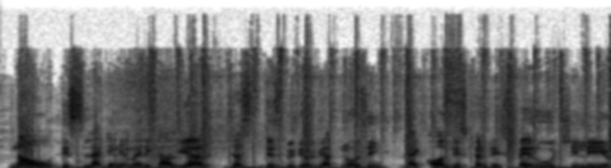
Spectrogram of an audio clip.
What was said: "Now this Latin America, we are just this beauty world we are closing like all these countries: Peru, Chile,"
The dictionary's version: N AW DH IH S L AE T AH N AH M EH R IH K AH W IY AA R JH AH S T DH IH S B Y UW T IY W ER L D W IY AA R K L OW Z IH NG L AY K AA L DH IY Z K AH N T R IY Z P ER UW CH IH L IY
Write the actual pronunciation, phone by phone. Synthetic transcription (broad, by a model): N AW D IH S L AE T AH N AH M EH R IH K AH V IY AA R JH AH S T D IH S B Y UW T IY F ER L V IY AA R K N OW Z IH NG L AY K AA L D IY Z K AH N T R IY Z P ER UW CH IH L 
